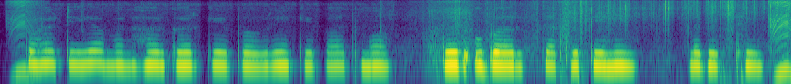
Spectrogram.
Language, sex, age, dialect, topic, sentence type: Chhattisgarhi, female, 25-30, Northern/Bhandar, agriculture, statement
